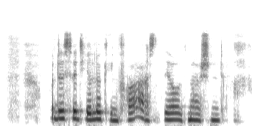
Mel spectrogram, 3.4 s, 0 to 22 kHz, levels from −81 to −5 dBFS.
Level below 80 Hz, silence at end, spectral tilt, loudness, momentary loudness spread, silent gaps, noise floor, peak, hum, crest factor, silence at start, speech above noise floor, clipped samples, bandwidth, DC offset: -70 dBFS; 0.2 s; -5.5 dB/octave; -28 LUFS; 8 LU; none; -53 dBFS; -10 dBFS; none; 18 dB; 0.35 s; 26 dB; under 0.1%; 8 kHz; under 0.1%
